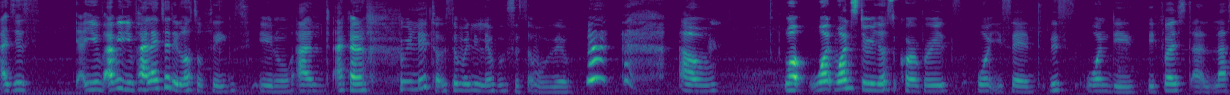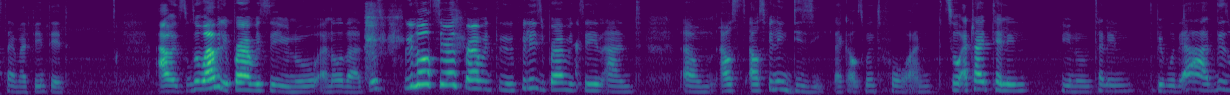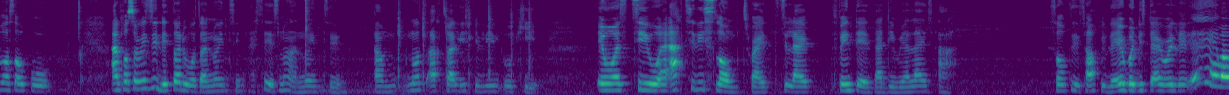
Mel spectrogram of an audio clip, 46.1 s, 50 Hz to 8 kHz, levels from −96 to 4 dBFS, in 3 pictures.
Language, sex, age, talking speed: English, female, 10-29, 170 wpm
